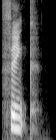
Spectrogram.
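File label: "think", US English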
